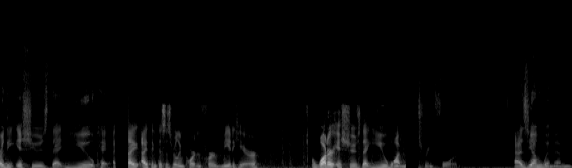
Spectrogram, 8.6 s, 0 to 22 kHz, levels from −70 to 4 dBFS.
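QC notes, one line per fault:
1.72–6.28 s, input switched to a poorer device: a 200 ms silence opens at 1.72 s, then the speech returns dull and boxy, with nothing above 8.2 kHz, a level step of about 5 dB and new background noise roughly 30 dB below the speech. It clears at 6.28 s. The likely cause is a swap to a narrower-band microphone. A spectrogram shows the top band cut off sharply for that span. The waveform shows a flat gap, then a step in amplitude.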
